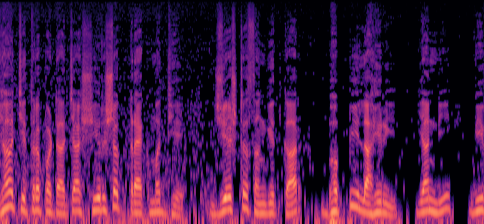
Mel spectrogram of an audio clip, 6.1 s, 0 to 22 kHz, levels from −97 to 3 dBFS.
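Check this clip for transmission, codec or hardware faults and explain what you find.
One fault runs through the whole clip: overdone noise removal. From start to finish the pauses collapse into near silence dotted with twinkling specks. A noise reduction stage set far too aggressively is the cause: each frequency band that sits close to the estimated noise level gets pulled down or switched off, so the quieter parts of the speech are removed along with the noise, leaving isolated flickering remnants behind.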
